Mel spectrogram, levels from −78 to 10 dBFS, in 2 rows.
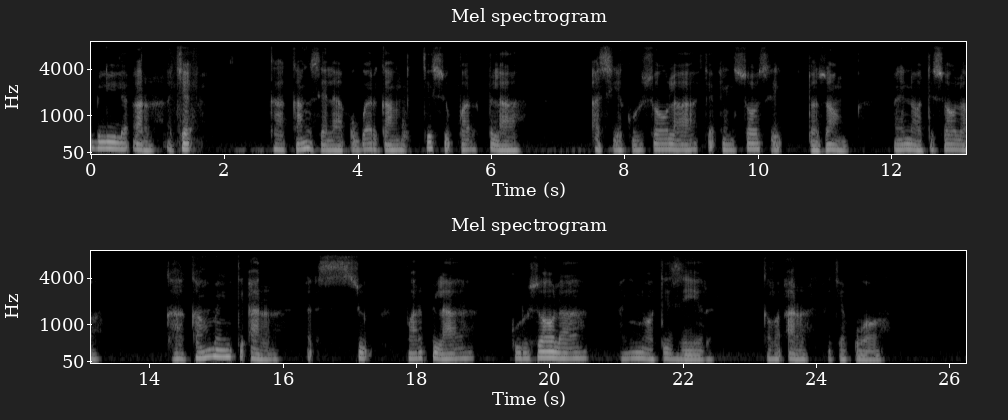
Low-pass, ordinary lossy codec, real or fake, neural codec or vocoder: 7.2 kHz; Opus, 16 kbps; real; none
